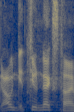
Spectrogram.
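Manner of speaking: hammy, mustache-twirling eighties cartoon villain voice. Recalling the villain's parting line: mustache-twirling cartoon villain. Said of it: "the villain mustache".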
